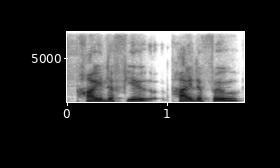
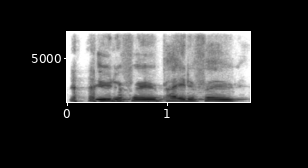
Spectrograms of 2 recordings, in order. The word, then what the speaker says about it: Puy du Fou: Puy Du Fou. How do I pronounce it?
